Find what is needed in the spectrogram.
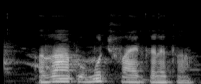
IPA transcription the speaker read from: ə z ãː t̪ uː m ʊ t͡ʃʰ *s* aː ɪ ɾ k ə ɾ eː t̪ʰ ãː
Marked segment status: incorrect: f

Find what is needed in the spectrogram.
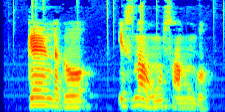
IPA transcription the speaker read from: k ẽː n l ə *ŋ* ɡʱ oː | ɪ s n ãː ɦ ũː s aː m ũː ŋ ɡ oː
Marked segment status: incorrect: none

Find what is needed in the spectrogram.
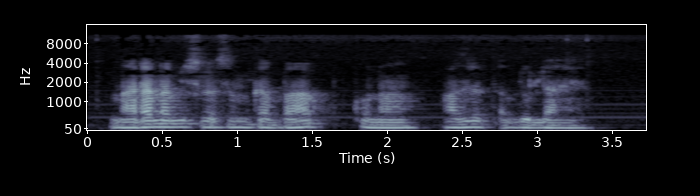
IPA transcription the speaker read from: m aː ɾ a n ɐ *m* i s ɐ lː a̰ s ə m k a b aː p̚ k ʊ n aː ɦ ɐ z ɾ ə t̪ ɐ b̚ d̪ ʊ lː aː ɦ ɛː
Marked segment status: incorrect: b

